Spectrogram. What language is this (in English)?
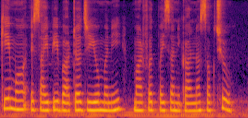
Nepali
